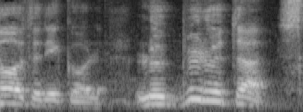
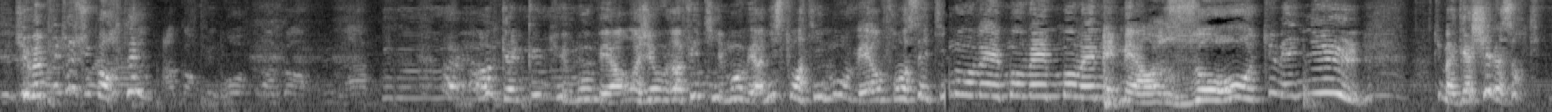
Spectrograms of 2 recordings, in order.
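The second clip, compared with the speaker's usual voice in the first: higher, scolding teacher listing bad grades; 8 semitones higher, faster than usual. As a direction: tell him off, much higher.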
